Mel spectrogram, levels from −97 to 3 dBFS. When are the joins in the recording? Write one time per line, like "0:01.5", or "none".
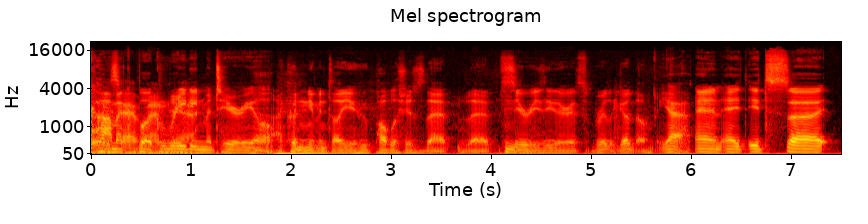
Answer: none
